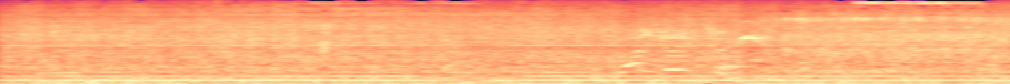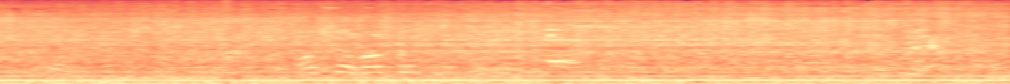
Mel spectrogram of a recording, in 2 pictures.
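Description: A van engine hums as the van drives up close and slows to a stop.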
